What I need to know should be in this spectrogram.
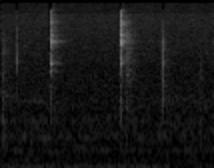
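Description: A few light, crisp clicks, roughly half a second apart, as the crank is worked; the cleaned reel's click mechanism sounds right.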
